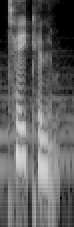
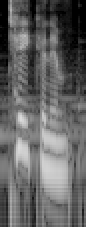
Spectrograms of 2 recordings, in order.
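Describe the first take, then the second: First: The h in him is dropped. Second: The same.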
